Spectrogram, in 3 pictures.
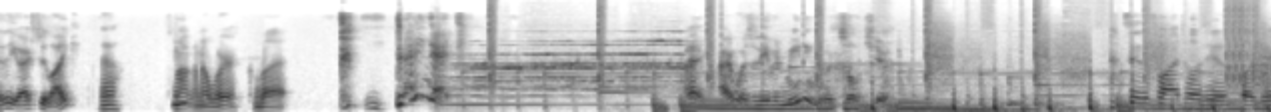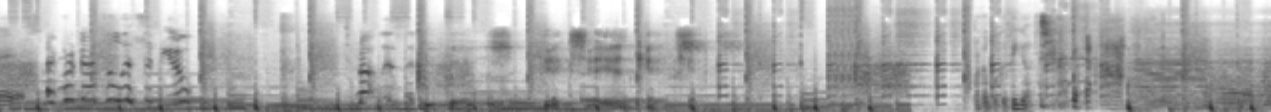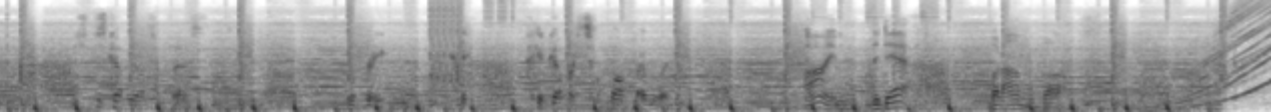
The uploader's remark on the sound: Record on the way from a tough tie on their way to witnessing an embarrassing team loss.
